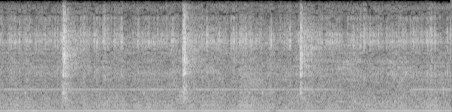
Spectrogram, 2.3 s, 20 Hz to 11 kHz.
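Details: Roland VersaCAMM printer showing motor error 0080: steady low motor hum with a sharp clack about every 0.6 seconds from the carriage drive; cause not pinned down.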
